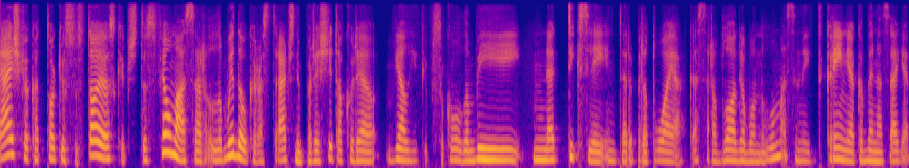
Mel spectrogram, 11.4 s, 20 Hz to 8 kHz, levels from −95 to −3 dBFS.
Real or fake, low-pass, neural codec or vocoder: fake; 7.2 kHz; codec, 16 kHz, 0.5 kbps, X-Codec, HuBERT features, trained on LibriSpeech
